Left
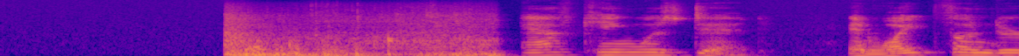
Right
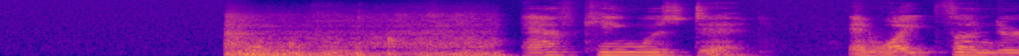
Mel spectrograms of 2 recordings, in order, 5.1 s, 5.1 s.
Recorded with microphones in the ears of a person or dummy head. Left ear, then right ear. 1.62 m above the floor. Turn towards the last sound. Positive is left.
turn(degrees=65)  # may be behind; listen again after turning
